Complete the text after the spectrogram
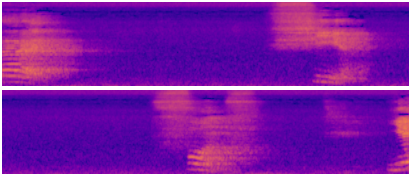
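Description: A young woman speaks calmly in short phrases, with a slight echo of a large hall.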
